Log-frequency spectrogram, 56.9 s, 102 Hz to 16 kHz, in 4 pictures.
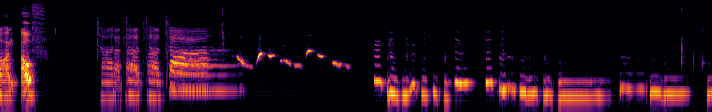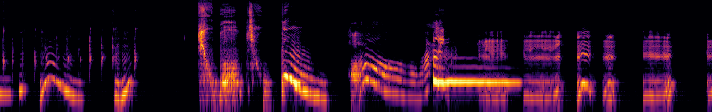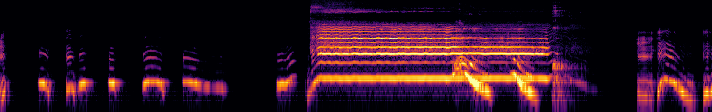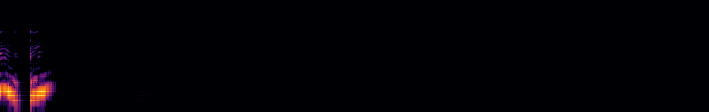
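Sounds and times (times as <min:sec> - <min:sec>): person making wordless vocal sounds: 0:03.5 - 0:05.0, 0:07.5 - 0:17.1, 0:18.2 - 0:27.8, 0:28.4 - 0:33.1, 0:34.0 - 0:40.3, 0:41.2 - 0:43.9
person whistling a tune: 0:04.8 - 0:07.0
person humming a melody: 0:07.5 - 0:17.0, 0:19.5 - 0:27.8, 0:28.4 - 0:33.1, 0:34.0 - 0:40.2, 0:41.2 - 0:43.9.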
